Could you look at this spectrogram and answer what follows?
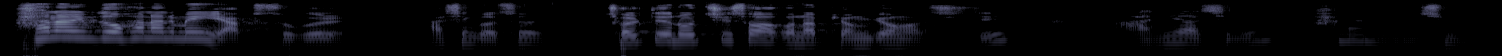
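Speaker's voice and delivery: normal talking voice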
